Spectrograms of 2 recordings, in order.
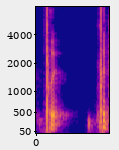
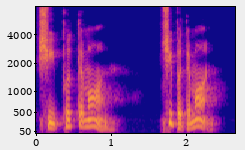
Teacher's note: before a consonant so we use a stop T put put the tongue up and stop the air link the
